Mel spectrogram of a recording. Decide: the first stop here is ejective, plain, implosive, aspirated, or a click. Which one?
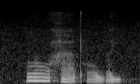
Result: aspirated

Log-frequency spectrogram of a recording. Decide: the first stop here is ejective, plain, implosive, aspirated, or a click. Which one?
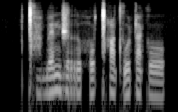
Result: click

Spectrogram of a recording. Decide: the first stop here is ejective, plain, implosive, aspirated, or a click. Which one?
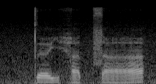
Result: plain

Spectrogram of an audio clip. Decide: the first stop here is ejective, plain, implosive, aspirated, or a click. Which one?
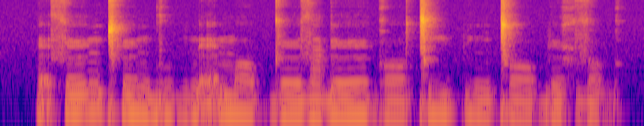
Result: click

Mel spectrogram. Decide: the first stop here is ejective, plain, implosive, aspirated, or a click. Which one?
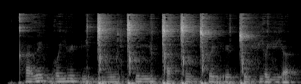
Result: aspirated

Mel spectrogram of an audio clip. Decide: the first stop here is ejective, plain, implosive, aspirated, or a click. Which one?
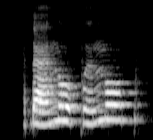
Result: implosive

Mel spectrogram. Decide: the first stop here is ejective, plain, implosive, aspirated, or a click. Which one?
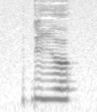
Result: implosive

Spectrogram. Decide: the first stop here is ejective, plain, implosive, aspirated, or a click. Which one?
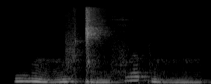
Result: click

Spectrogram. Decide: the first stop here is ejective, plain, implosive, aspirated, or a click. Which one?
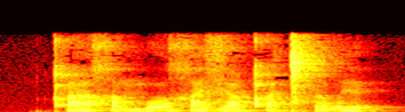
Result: ejective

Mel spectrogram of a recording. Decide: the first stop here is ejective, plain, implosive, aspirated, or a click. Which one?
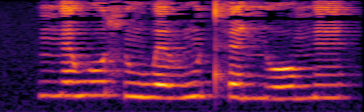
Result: aspirated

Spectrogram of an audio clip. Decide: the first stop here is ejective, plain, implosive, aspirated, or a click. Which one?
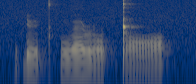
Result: implosive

